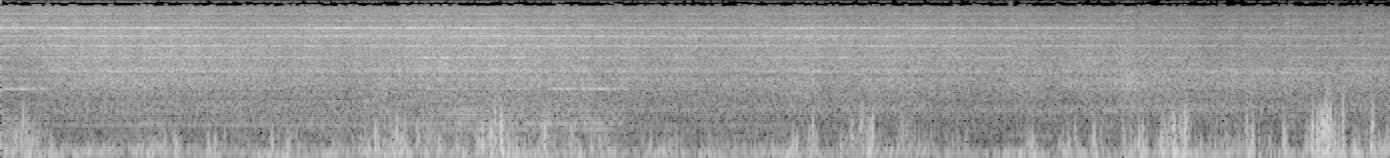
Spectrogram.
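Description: Freight train cars rolling past: a steady rumble of steel wheels on rail with irregular clanks and knocks from the wheels and cars, which come thicker in the second half.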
